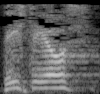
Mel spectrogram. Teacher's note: with the accent on the first syllable there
